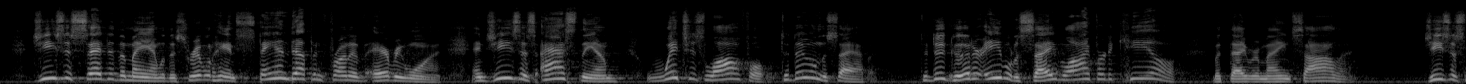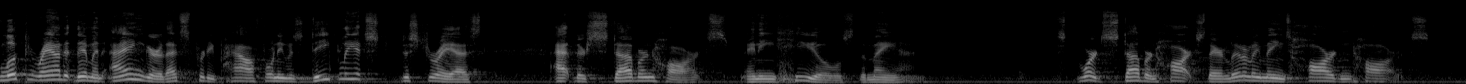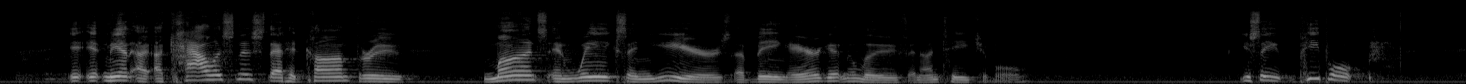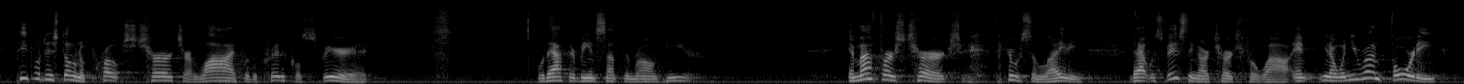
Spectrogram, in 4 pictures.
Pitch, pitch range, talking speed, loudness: 145 Hz, 120-190 Hz, 145 wpm, -35 LUFS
